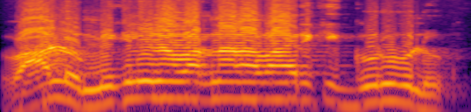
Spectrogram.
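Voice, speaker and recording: Man voicing a storybook king, proud and grieving, solemn declaiming, bright voice, fairly high. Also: a little fast. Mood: grave.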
